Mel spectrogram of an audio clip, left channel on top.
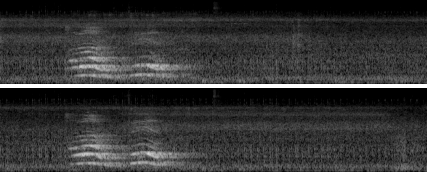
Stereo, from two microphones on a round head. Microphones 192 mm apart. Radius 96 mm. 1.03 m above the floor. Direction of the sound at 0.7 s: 10° left (ahead or behind).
